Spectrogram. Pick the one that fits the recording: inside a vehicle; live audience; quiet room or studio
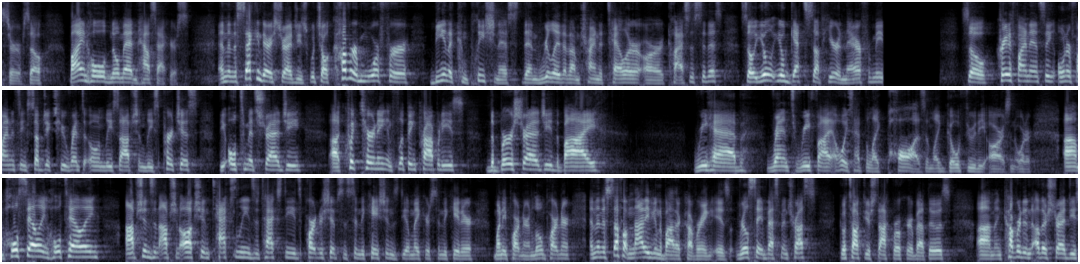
live audience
